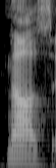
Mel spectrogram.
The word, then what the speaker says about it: Nas: No, how do you say it? Nas. Nas.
